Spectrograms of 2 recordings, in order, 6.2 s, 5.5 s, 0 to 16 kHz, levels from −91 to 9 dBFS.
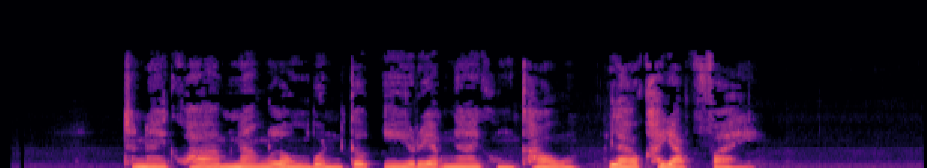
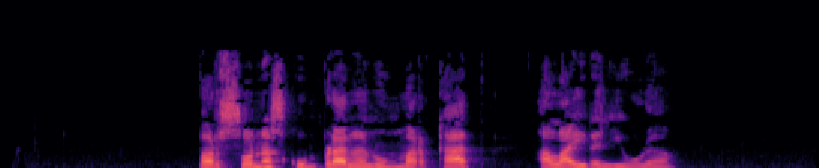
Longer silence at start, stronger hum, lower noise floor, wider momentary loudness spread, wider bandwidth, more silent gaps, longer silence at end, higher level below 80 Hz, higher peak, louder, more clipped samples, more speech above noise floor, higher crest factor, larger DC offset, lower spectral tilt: second, 0.85 s vs 1.35 s; neither; second, -62 dBFS vs -81 dBFS; second, 7 LU vs 12 LU; about the same, 11 kHz vs 11.5 kHz; neither; first, 1.15 s vs 1 s; first, -66 dBFS vs -84 dBFS; first, -4 dBFS vs -8 dBFS; first, -21 LUFS vs -28 LUFS; neither; second, 42 dB vs 54 dB; about the same, 18 dB vs 22 dB; neither; first, -6.5 dB/octave vs -4 dB/octave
